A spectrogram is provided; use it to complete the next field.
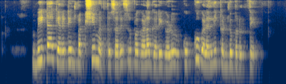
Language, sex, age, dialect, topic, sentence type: Kannada, female, 18-24, Mysore Kannada, agriculture, statement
